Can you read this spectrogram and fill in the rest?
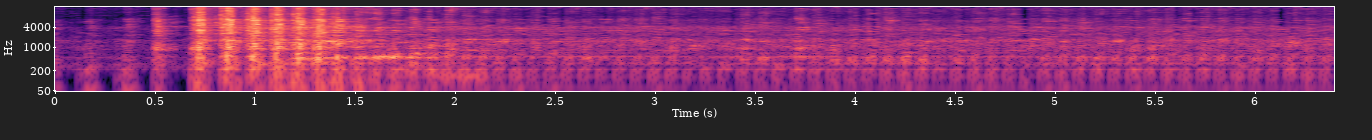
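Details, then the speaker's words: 1958 John Deere 530 with a freshly rebuilt carburetor, run through the throttle range. It picks up fast with quick, even pulses, then settles back to a steady, slower beat: clean throttle response both ways, normal. "Bring the throttle on back. I think we're going to be happy with that right there."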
